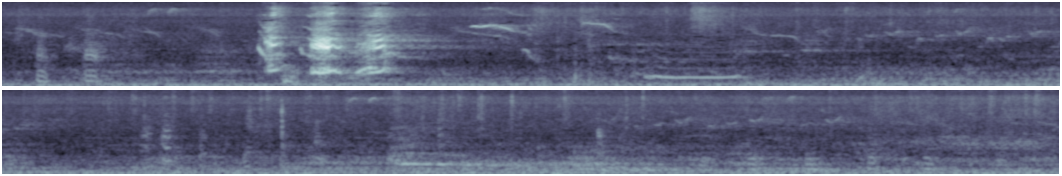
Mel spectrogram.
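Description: A flock of free-range chickens clucking, with a loud burst of three calls about a second and a half in and scattered softer calls after.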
